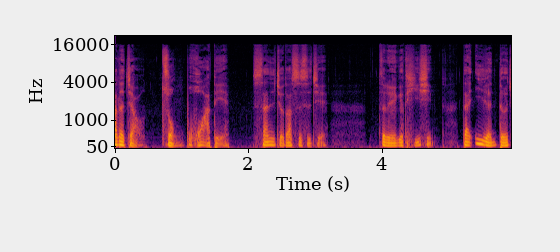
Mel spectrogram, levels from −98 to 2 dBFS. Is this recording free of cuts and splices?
no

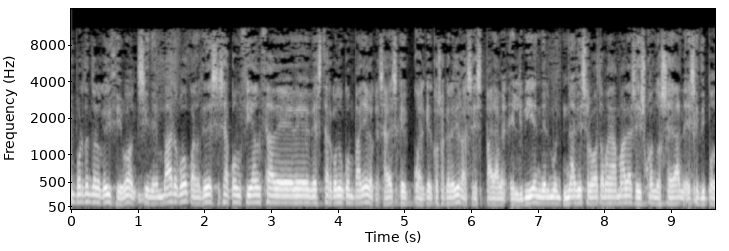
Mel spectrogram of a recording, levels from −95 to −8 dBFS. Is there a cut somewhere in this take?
yes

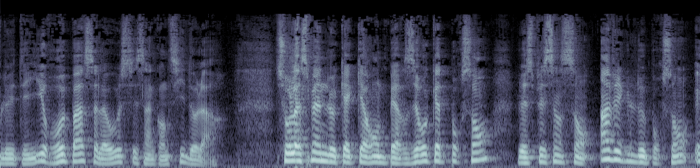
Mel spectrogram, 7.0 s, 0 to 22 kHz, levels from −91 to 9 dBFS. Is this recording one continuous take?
yes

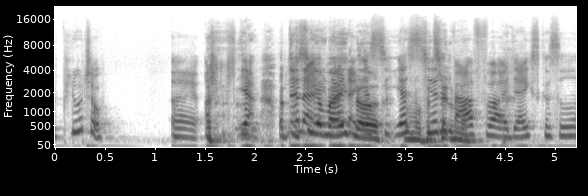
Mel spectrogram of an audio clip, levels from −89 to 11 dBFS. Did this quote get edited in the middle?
no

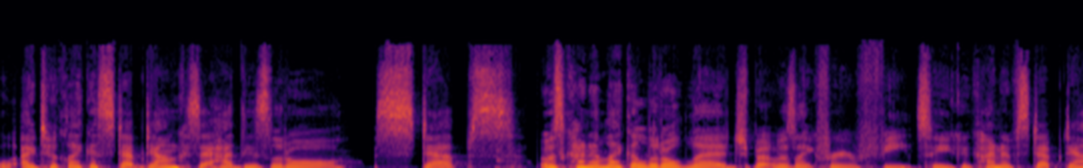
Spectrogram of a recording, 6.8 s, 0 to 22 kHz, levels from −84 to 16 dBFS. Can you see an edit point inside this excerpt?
no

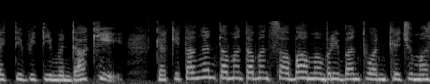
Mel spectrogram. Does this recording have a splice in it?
yes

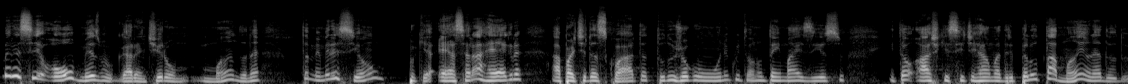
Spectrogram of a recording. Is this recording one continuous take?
yes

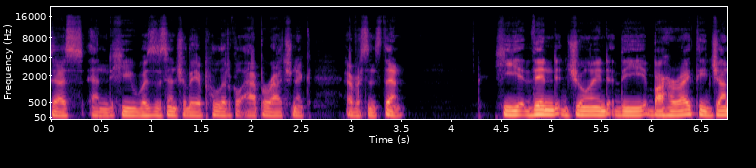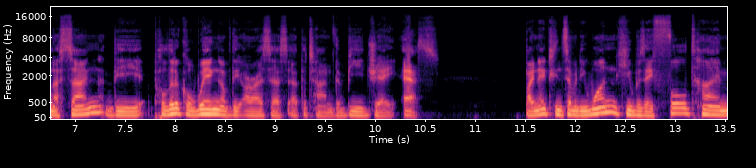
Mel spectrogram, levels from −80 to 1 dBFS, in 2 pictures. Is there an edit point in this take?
no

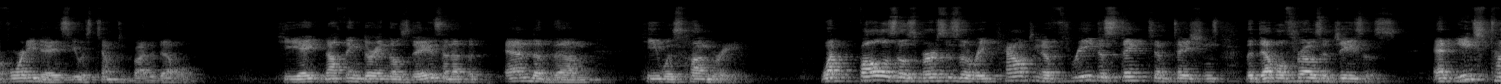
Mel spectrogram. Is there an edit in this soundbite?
no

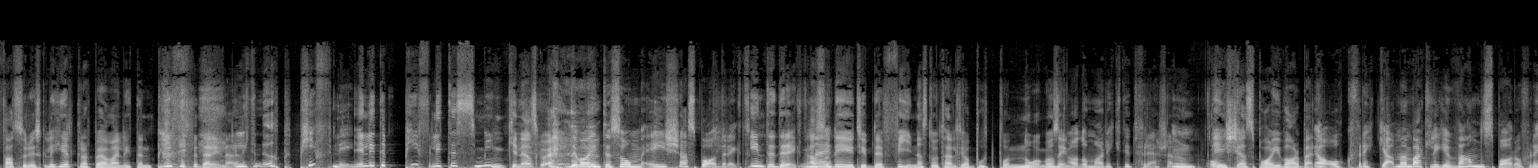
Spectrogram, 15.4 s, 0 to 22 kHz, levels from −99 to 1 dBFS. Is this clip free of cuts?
yes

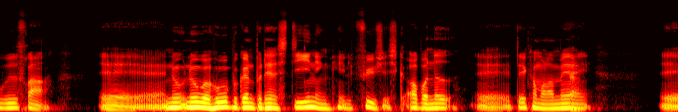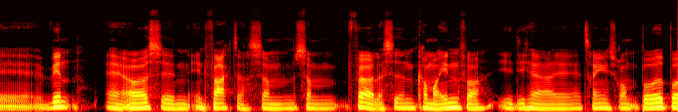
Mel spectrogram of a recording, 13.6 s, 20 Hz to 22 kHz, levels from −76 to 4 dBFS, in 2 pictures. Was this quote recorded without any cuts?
yes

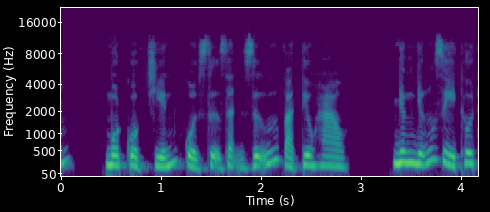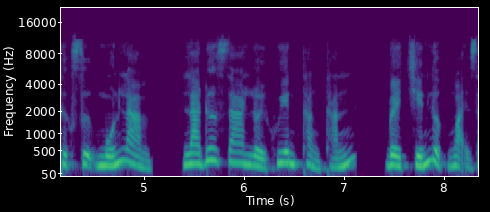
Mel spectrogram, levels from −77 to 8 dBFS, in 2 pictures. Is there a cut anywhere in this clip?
yes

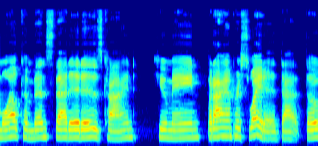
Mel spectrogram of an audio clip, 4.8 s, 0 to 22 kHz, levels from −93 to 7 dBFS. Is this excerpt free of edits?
no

